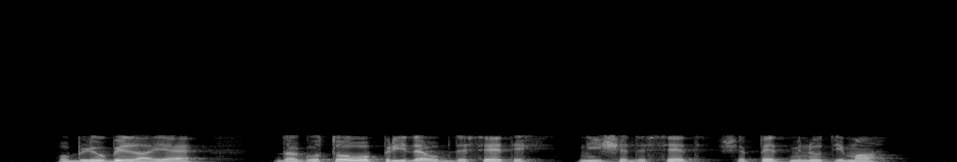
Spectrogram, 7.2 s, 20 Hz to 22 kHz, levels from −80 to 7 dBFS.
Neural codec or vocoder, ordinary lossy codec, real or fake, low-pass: none; none; real; 3.6 kHz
